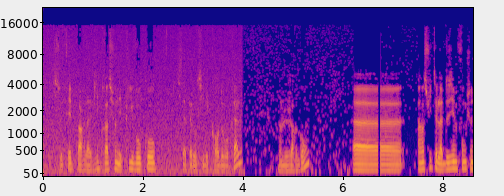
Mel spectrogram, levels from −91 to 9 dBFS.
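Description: From 3.98 s, just after "aussi les cordes vocales", overdone noise removal takes hold and lasts to the end. The room noise, about 16 dB below the speech, gets pulled so hard that individual frequency bands are cut out whenever they sit near the noise estimate, taking the quieter parts of the voice with them. The background drops and breaks up into twinkling specks. On a spectrogram the background becomes dark with scattered isolated dots, and the speech harmonics look patchy and full of holes.

At 6.69 s a gap at a join of encoded pieces opens: a gap of about 50 ms cuts into continuous speech, left by encoder start-up delay and end-of-piece padding that were not trimmed when separately encoded pieces were joined. It sounds like a brief dropout, after which the sound resumes exactly where it stopped. The waveform shows a flat stretch with smeared edges, and the spectrogram shows a narrow vertical blank band across all frequencies.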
